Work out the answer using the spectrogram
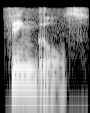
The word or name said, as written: Fingal's Cave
